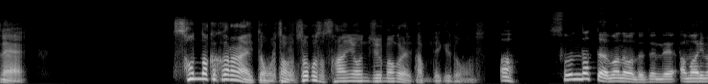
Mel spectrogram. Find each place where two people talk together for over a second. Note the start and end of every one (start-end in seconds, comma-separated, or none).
none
